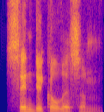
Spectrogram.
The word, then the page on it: syndicalism: American English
